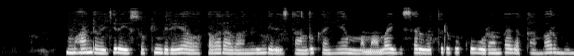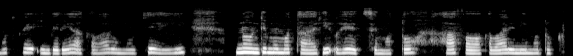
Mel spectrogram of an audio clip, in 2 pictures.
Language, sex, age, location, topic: Kinyarwanda, female, 18-24, Kigali, government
